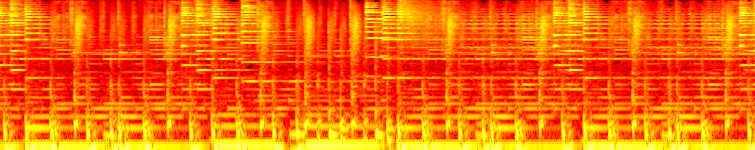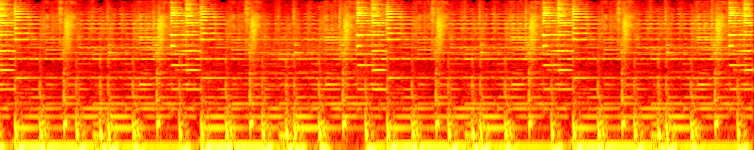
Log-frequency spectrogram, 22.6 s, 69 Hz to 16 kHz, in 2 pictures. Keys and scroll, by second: 1.3 Return, 5.0 ctrl+g, 5.4 n, 5.9 Return, 7.2 |, 8.5 ctrl+c, 12.9 ., 13.1 ., 16.2 Return, 18.6 n, 19.0 Return.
